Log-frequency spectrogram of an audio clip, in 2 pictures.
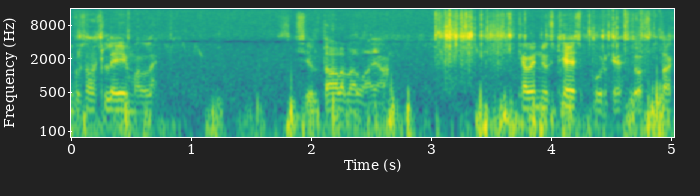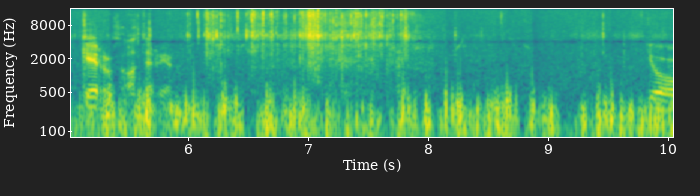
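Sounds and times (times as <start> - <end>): wind buffeting microphone: 0.0 - 10.0
paper wrapper crackling: 3.0 - 5.0, 6.0 - 7.9.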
